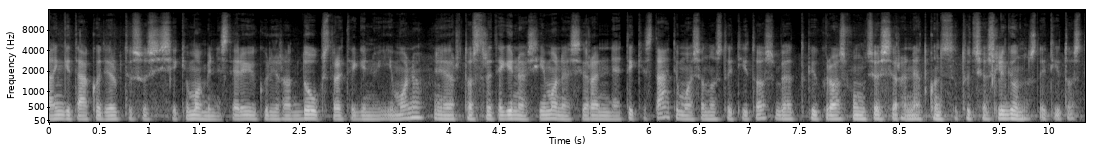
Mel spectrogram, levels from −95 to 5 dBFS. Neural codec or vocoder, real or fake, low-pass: vocoder, 48 kHz, 128 mel bands, Vocos; fake; 14.4 kHz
